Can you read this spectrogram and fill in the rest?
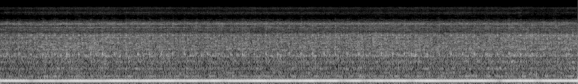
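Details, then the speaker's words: Tavria that stalled while driving, at normal idle after the ignition commutator was replaced; smooth, steady low hum with an even beat and no misses. Hall sensor confirmed working, so the fault was the old commutator. "тобто є положення що проблема була саме в комутаторі тому що як тільки я його замінив оцей зняв старий ось оце доробло отаке поставив ось цей і все у нас запрацювало"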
